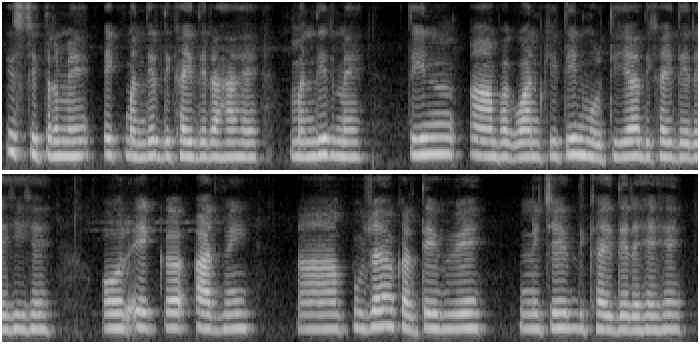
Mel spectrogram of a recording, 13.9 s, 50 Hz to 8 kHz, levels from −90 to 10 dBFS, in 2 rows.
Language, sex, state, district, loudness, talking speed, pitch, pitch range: Hindi, female, Jharkhand, Jamtara, -19 LUFS, 135 wpm, 225 Hz, 215-230 Hz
